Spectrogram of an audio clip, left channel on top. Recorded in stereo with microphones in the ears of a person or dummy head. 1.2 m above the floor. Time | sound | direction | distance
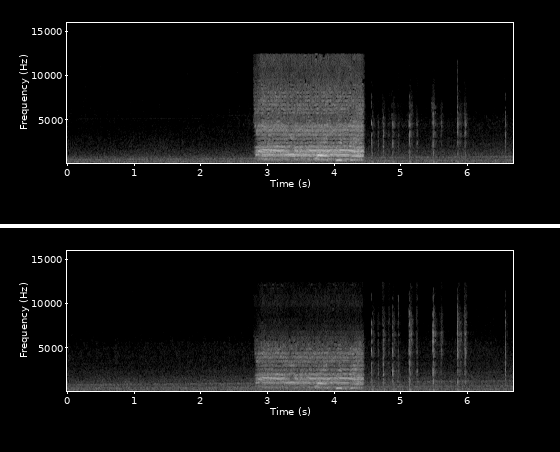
2.8 | a scream | 40° left (ahead or behind) | ?
4.6 | typing on a keyboard | 30° right (ahead or behind) | ?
